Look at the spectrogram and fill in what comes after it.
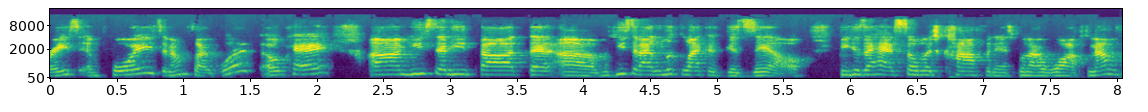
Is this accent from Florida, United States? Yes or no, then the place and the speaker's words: no; Los Angeles, California, United States; I grew up in South Central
